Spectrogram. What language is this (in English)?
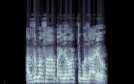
Sindhi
